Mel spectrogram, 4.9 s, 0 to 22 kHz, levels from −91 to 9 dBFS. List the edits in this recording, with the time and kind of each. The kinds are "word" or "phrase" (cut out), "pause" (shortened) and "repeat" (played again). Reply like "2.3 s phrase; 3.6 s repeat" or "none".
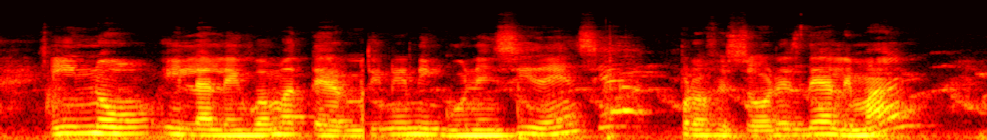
1.8 s word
